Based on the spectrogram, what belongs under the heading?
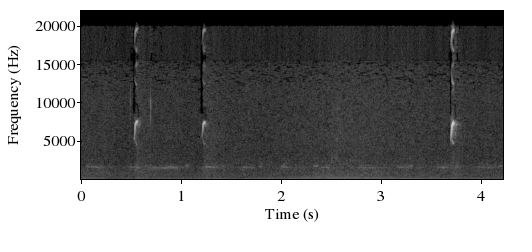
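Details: A male northern cardinal eating seeds off a ripe banana at a backyard feeder gives its feeding chirp, three sharp, high metallic chips spaced irregularly over four seconds, over a low steady hum.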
